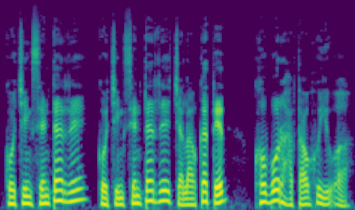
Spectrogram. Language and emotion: Santali, neutral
